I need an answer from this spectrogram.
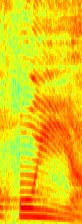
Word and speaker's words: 本屋: 이럴 때 야 앞에 응 발음 조심하라고 제가 말씀드렸는데 혀를 붙이지 마시고요. 콧소리를 내서 홍이야 하시면 됩니다.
